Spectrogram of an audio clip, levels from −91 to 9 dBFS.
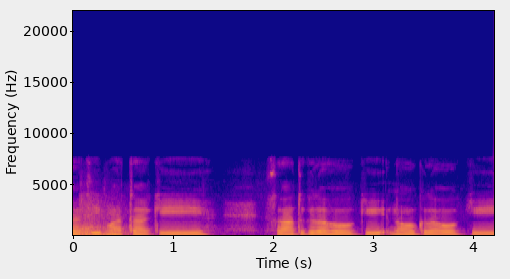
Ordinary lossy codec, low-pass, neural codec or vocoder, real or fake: none; none; none; real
